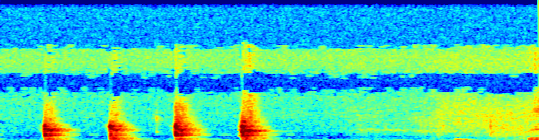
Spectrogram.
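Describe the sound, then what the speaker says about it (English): Four evenly spaced knocks on a door, close and distinct, followed by quieter faint rustling. "went to the first house and knocked on the door"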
